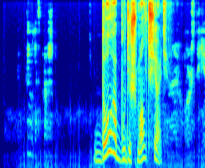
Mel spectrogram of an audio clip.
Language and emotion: Russian, angry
